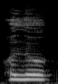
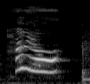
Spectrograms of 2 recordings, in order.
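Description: First: It is said in a normal speaking voice. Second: It is said in a high, squeaky voice. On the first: This is how one's own voice sounds while speaking. "redest so" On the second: This is how one's own voice sounds on a recording. "Und das hört sich dann so an"

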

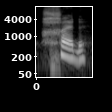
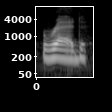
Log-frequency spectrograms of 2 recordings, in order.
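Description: First: The R has rough friction from the throat. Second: The R is smooth and continuous. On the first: The speaker calls it wrong. "if the back of your tongue is causing friction and a substantial vibration, as a fricative would" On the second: The speaker calls it right. "The sound is smooth and continuous"

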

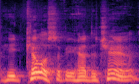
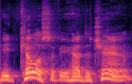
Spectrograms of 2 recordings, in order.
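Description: First: The word 'kill' gets the strongest stress. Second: The word 'kill' gets the strongest stress.

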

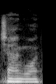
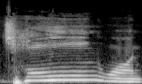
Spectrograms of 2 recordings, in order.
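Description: First: The first vowel is a short A sound. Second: The first vowel is a long A sound. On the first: "that's a short A sound" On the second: "that would be a long A sound"

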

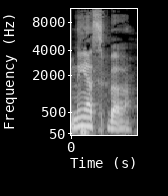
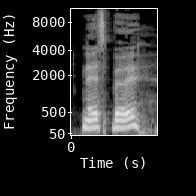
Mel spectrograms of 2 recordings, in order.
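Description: First: The name is said in a Swedish accent. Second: The name is said in a Norwegian accent. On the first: "Näsbö, skulle jag säga" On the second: "Men hur säger du med norsk dialekt då?"

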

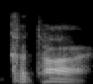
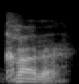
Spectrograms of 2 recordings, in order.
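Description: First: The name is said in an American way. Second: The name is said in a non-American way. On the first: The speaker calls it wrong. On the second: The speaker calls it right.

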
